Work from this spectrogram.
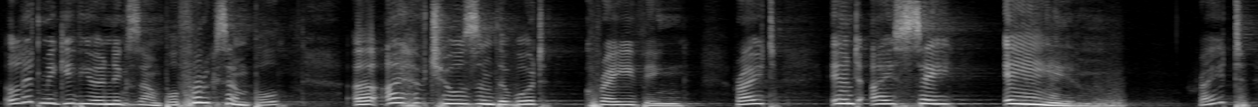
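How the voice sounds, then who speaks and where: A teacher trainer, Russian by first language, gives a workshop lecture in a seminar room using a handheld microphone, and hall reverb is audible. Her high, warm voice has lively intonation and an unhurried pace with few pauses, while her speech stays hesitant and filled with fillers.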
